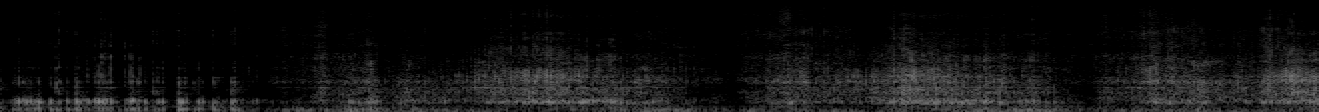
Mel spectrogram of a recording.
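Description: Long nails scratch slowly and hard across a hollow black textured cardboard gift tube. A quick run of choppy scratches gives way to long, drawn-out rasping strokes that swell and fade, with a hollow, boomy resonance under the gritty scrape.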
